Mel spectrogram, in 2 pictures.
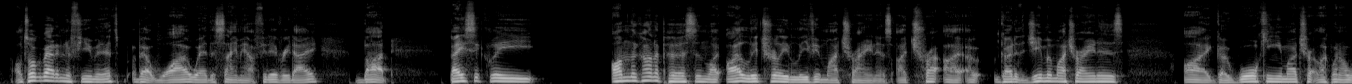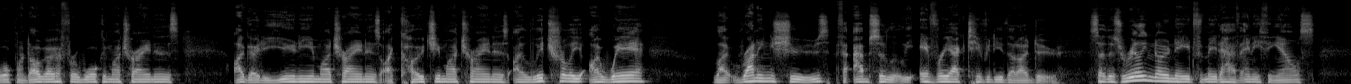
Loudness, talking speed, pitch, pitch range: -25 LUFS, 220 wpm, 120 Hz, 110-130 Hz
